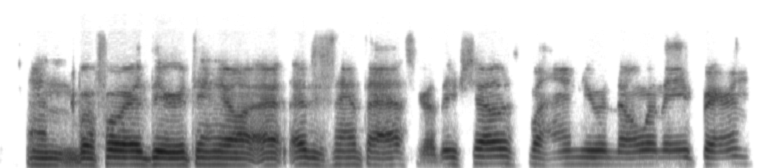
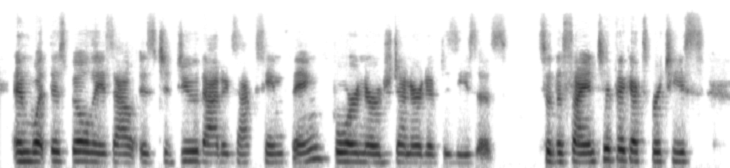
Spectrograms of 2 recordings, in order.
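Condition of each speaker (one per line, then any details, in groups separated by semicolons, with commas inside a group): ALS; voice and hands affected; voice affected, voice changes about a year after onset
No condition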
